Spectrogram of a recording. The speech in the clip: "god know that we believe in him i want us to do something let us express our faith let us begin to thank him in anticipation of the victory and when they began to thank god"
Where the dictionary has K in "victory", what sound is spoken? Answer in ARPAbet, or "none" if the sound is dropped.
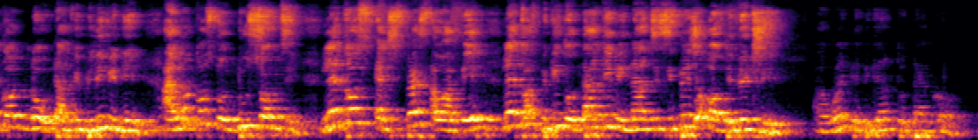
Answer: none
